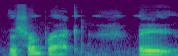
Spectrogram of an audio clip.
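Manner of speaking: normal talking voice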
